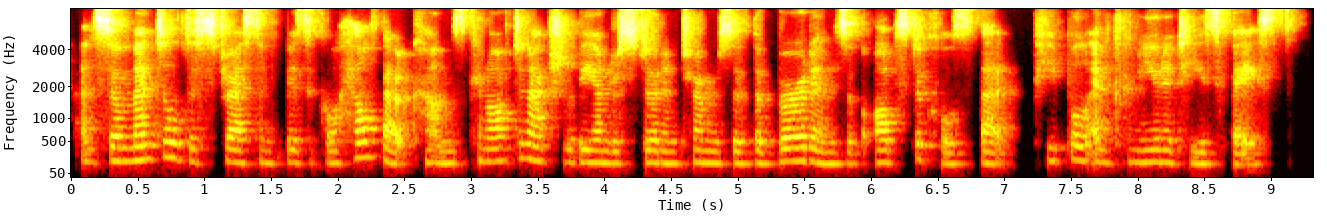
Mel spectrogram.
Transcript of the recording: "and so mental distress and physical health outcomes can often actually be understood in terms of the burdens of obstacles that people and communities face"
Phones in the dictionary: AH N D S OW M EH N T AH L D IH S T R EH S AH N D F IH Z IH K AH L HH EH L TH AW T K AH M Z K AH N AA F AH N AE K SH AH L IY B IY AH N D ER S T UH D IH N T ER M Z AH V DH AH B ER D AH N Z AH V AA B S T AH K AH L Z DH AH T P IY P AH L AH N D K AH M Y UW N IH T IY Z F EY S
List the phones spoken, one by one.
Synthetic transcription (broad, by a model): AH N S OW M EH N T L D IH S T R EH S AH N F IH Z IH K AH L HH EH L TH AW T K AH M Z K AH N AA F AH N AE K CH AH L IY B IY AH N D ER S T UH D IH N T ER M Z AH V DH AH B ER D N Z AH V AA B S T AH K L Z DH AH T P IY P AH L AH N K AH M Y UW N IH T IY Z F EY S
